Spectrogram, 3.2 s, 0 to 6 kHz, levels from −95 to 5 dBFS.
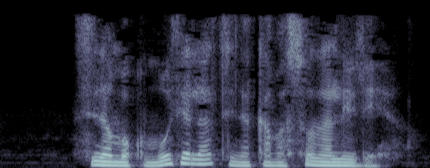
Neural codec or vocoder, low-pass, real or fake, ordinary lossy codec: autoencoder, 48 kHz, 128 numbers a frame, DAC-VAE, trained on Japanese speech; 5.4 kHz; fake; MP3, 32 kbps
